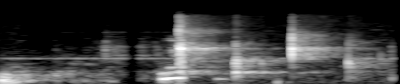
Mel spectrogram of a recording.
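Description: A microphone on the call cuts in from silence and picks up a handful of sharp clicks and taps in the second half, with a faint steady hum under them.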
